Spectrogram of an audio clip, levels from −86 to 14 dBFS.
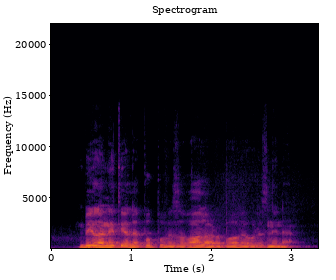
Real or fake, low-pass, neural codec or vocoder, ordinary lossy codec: fake; 14.4 kHz; vocoder, 44.1 kHz, 128 mel bands every 512 samples, BigVGAN v2; none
